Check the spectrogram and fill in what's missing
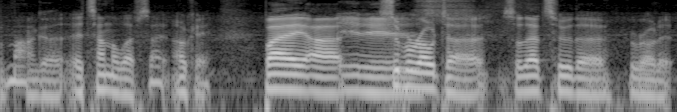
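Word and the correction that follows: Saburouta: I cannot pronounce that, but Saburota. There we go.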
